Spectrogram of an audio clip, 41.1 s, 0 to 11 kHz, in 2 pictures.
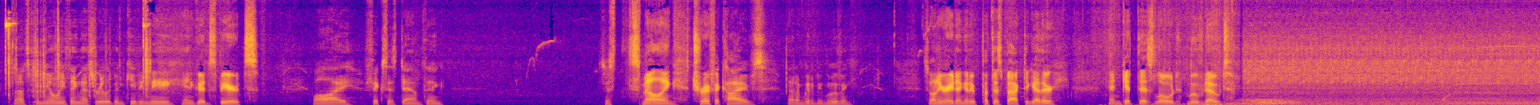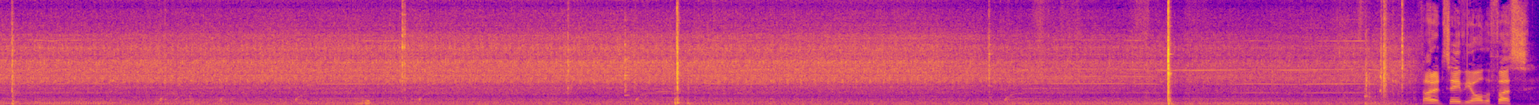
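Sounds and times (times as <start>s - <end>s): engine idling: 16.0s - 39.5s
loader clanking: 16.5s - 39.5s.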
